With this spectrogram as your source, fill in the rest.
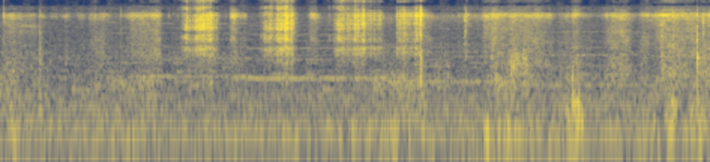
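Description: Scissors snip through the fabric seam allowance of a handmade sewn wallet, a run of soft, close, quiet cuts and rustles repeating irregularly with no talk.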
